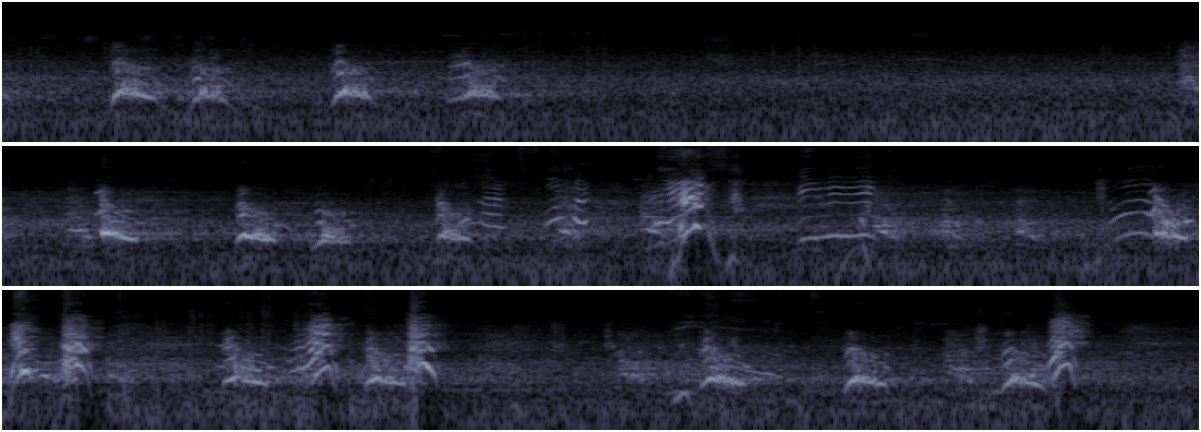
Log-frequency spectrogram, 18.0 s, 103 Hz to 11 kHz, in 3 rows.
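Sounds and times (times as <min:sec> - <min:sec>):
dog barking excitedly: 0:05.9 - 0:14.3, 0:15.0 - 0:17.5.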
